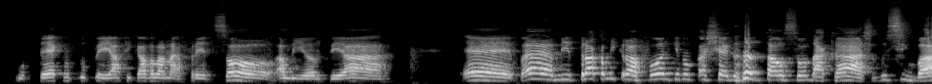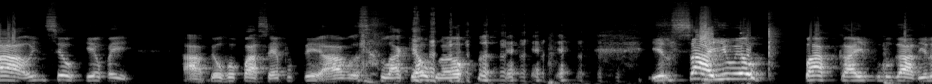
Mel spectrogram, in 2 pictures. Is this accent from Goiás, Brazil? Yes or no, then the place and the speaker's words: yes; Minaçu, Goiás, Brazil; also born or lived in Goiânia; sou goiano, né? Como se diz, goiano do pé rachado. sou de Minasu, Goiás, é o interior goiano.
